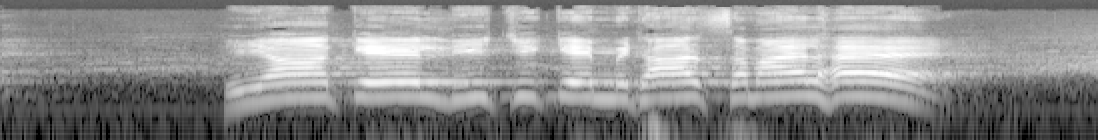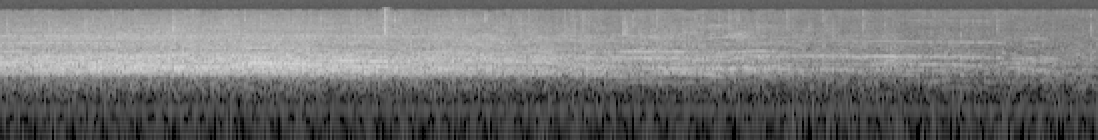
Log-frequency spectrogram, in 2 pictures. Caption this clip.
A man is speaking to an audience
